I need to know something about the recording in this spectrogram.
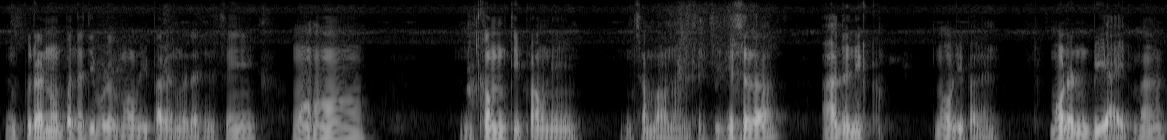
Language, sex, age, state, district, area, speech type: Nepali, male, 45-60, West Bengal, Darjeeling, rural, spontaneous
